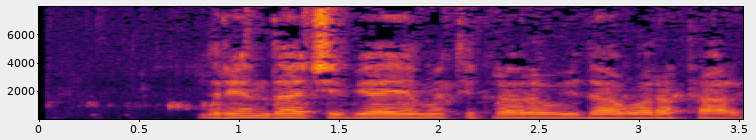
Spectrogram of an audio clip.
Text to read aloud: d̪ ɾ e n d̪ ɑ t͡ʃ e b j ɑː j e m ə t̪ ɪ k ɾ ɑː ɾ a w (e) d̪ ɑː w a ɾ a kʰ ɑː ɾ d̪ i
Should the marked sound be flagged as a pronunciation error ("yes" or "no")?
yes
